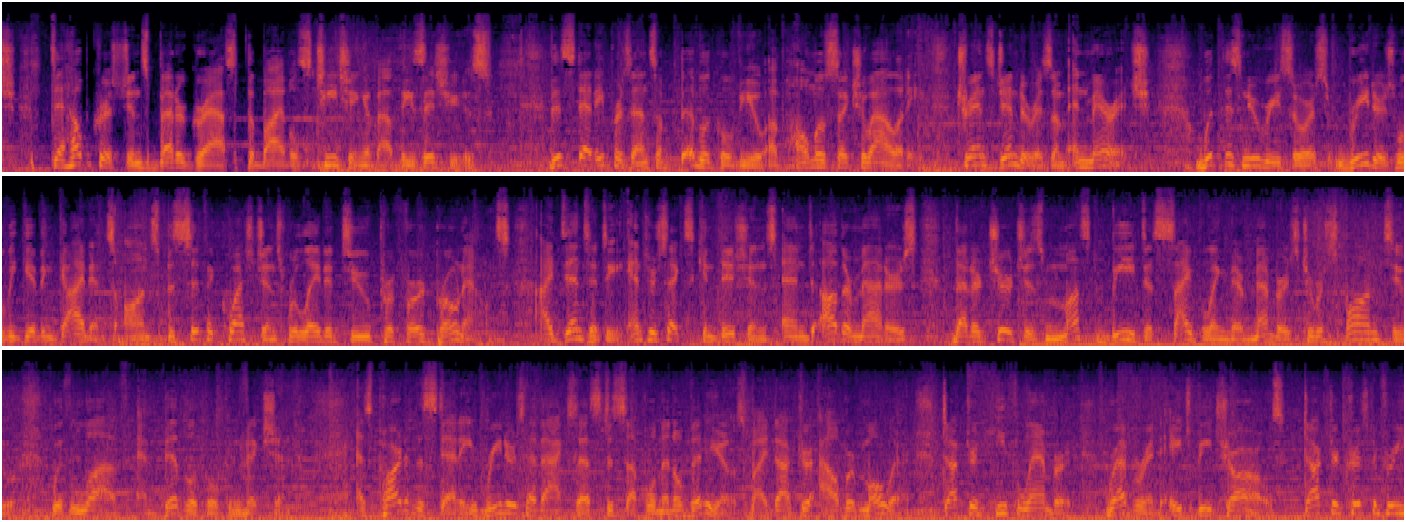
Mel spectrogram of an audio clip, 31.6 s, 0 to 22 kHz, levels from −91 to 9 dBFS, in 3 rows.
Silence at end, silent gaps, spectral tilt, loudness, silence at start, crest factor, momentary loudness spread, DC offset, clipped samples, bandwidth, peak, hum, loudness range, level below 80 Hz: 0 s; none; -4.5 dB/octave; -26 LUFS; 0 s; 14 dB; 3 LU; under 0.1%; under 0.1%; 16 kHz; -10 dBFS; none; 1 LU; -38 dBFS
